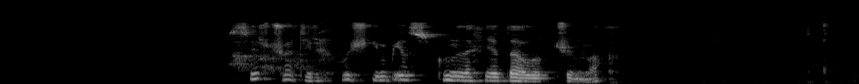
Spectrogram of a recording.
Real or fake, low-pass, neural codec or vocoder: real; 7.2 kHz; none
